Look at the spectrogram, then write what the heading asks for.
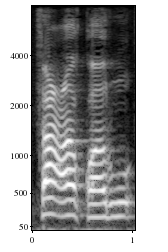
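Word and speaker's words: فَعَقَرُوهَا: Fa'aqaru fa'aqa taratari. Qaf full mouth khori. Ar-ra waw pesh ru ek alif lamba.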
